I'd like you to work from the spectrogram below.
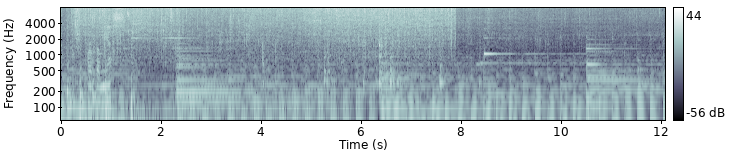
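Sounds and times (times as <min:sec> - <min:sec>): background music: 0:00.0 - 0:12.0
food sizzling in oil: 0:00.0 - 0:12.0.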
